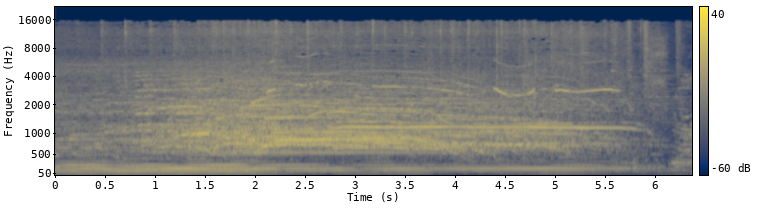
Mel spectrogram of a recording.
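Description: A rock band playing live, loud and distorted through a phone microphone, with guitar and bass holding a chord and the crowd whooping and shouting over it. The sound fades near the end.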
